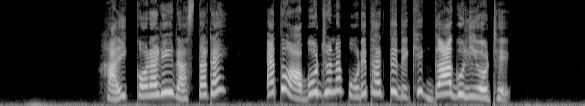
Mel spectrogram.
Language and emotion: Bengali, disgusted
